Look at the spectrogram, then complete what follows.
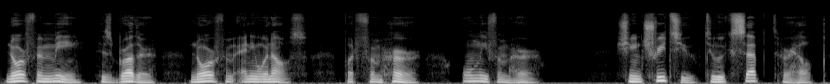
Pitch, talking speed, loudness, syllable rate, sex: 115 Hz, 165 wpm, -19 LUFS, 4.8 syllables/s, male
